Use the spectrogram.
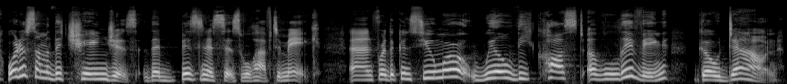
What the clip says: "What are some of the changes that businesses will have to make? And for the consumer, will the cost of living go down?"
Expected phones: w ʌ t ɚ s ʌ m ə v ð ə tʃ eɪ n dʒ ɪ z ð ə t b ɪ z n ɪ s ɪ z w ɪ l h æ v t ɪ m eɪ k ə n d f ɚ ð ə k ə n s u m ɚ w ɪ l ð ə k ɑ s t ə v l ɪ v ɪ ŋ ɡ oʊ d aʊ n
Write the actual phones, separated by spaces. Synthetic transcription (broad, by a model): w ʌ t ɚ s ʌ m ə v ð ə tʃ eɪ n dʒ ɪ z ð ə t b ɪ z n ɪ s ɪ z w ɪ l h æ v t ɪ m eɪ k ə n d f ɚ ð ə k ə n s u m ɚ w ɪ l ð ə k ɑ s t ə v l ɪ v ɪ ŋ ɡ oʊ d aʊ n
